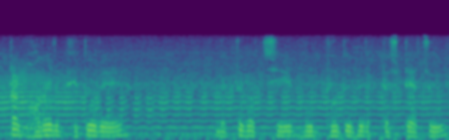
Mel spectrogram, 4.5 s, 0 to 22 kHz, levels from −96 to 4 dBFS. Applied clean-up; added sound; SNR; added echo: none; Trumpet; 7 dB; none.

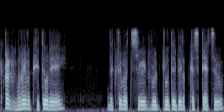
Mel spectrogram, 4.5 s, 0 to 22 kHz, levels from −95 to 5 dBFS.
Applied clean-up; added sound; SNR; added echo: neural diffusion model UNIVERSE++.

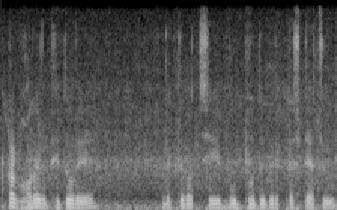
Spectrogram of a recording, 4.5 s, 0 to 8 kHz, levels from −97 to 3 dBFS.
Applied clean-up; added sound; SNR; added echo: none; none; none; none.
